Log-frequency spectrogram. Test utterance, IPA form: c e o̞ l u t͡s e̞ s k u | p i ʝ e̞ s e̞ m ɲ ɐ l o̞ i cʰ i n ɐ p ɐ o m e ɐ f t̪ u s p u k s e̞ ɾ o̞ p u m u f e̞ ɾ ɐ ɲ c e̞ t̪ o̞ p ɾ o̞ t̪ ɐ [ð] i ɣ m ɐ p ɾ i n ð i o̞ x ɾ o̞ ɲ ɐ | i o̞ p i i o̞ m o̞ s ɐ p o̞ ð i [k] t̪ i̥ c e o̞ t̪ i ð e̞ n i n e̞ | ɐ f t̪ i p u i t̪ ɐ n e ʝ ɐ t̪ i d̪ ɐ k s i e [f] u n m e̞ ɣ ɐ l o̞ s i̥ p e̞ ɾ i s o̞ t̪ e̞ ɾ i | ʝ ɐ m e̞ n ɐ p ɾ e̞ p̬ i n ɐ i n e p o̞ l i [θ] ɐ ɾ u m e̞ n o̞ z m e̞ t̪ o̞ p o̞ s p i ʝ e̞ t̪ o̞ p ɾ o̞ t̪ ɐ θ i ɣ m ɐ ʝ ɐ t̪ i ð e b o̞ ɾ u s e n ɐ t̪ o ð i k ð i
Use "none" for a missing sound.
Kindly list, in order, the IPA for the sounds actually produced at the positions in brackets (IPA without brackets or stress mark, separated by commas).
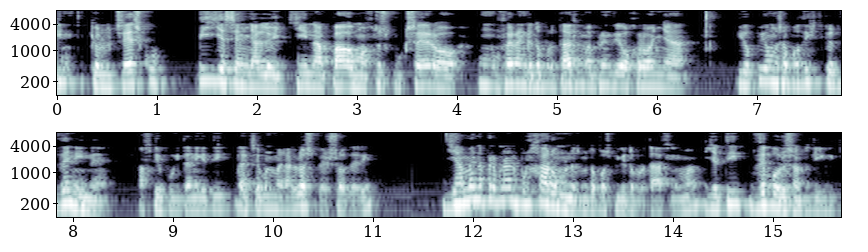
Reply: θ, x, x, x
